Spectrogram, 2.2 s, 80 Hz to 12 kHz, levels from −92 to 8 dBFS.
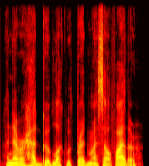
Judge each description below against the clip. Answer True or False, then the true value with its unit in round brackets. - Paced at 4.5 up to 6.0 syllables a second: False (6.2 syllables/s)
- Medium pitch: True (160 Hz)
